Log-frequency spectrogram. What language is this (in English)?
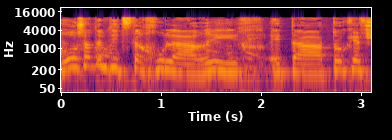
Hebrew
